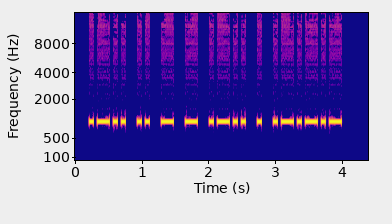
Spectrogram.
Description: Morse code, heard as a keyed tone, about 20 wpm, 1000 Hz. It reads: LITTLE.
